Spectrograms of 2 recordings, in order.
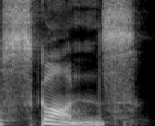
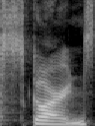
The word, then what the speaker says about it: scone: And what Americans call biscuits, we call scones. Or scones, depending on what part of Australia you're from, because sometimes it's the different pronunciation.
